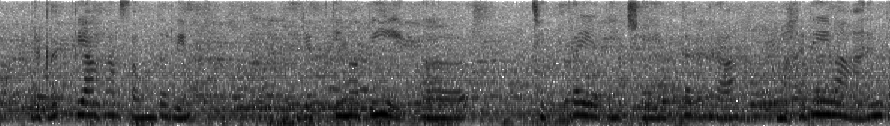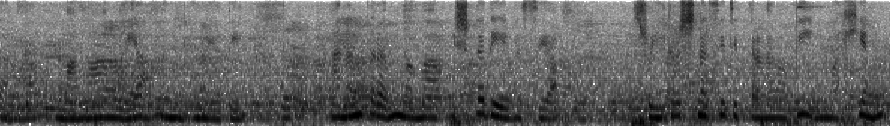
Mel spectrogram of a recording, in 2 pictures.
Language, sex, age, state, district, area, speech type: Sanskrit, female, 18-30, Kerala, Thrissur, urban, spontaneous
